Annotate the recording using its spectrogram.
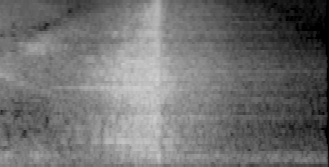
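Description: Logo-intro whoosh sound effect that swells to a peak about a second in and then fades away, over a fading low rumble.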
